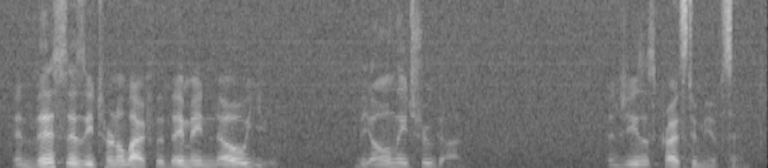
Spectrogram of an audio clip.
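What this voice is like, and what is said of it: Emotional, choked-up voice. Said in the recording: “why are you guys making me get all emotional?”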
